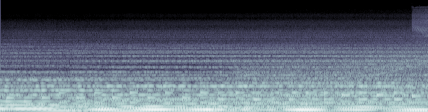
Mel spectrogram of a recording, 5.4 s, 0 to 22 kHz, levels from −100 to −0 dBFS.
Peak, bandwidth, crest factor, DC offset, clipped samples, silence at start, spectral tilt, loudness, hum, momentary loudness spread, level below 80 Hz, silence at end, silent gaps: 0 dBFS; 4.5 kHz; 10 dB; under 0.1%; under 0.1%; 0 s; -9.5 dB/octave; -13 LUFS; none; 6 LU; -20 dBFS; 0 s; none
